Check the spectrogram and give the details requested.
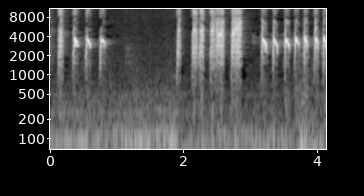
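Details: Grey-cheeked bulbul song for luring: three clipped chirps, a quiet gap, loud harsh squawking notes, then a quick string of bright repeated chirps.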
